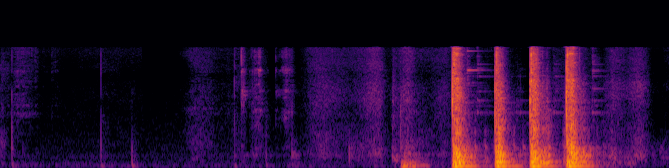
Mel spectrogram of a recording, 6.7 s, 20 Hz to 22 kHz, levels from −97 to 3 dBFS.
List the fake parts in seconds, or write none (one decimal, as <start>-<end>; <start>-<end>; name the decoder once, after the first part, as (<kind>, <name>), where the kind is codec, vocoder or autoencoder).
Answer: 3.6-4.3 (vocoder, Vocos)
